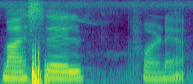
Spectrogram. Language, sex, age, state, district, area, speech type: Goan Konkani, female, 18-30, Goa, Ponda, rural, spontaneous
